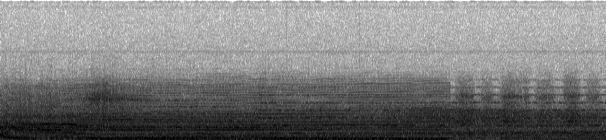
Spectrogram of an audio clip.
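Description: Horror film trailer soundtrack: layered sustained electronic drones and eerie effects, shifting about four and a half seconds in to a rapid high pulsing.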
